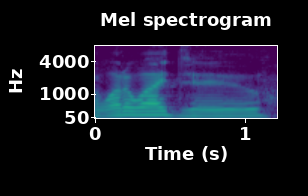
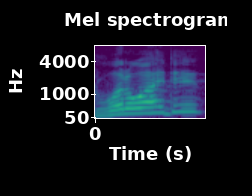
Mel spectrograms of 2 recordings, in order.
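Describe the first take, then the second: First: Slow, drawn-out question to himself; musing, stalling for effect; pondering. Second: Much higher, louder rhetorical question; raised-pitch rhetorical echo; emphatic echoed question. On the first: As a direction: stretch it out as if thinking it over. Acting out pondering with a pause. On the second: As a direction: throw the question back high and loud. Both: Retold or imitated.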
